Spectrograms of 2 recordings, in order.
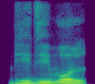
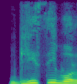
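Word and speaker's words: visible: যেমন ভি আই এস Vij plus able. ভিজিবল একে অনেকে ভুল করে ভিসিবল বলে।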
